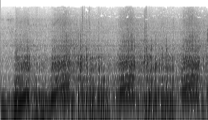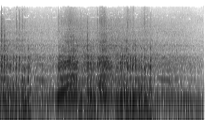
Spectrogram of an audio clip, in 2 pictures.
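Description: Car engine revved in several quick blips, each rising sharply in pitch and falling back, cutting off suddenly near the end.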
